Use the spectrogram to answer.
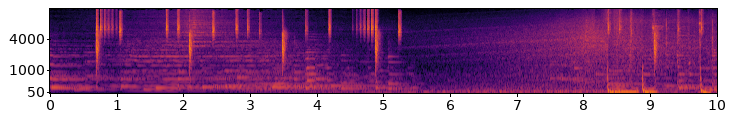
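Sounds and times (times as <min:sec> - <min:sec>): musical notes: 0:00.0 - 0:05.6
rising whoosh of noise: 0:04.9 - 0:09.7
low rumble: 0:05.3 - 0:09.1.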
